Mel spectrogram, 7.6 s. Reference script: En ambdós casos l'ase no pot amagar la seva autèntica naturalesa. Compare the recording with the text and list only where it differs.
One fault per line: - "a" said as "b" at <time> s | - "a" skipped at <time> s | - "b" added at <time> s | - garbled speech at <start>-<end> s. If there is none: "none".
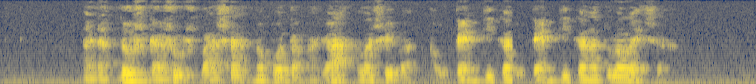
- "autèntica" added at 5.2 s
